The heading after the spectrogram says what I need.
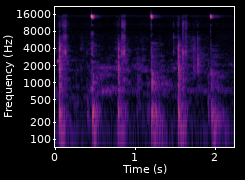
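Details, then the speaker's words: Volkswagen with suspension knocking: sharp metallic clacks, two or three a second, as the brake caliper knocks back and forth in worn guide bushings with excessive play; the bushings need replacing. "Mas vocês vão ver aí o barulho que faz ó a pinça de freio ó ó a f tá com a folga ó entendeu galera essa aqui ó tem que trocar os embuchamentos dela tá com uma folga tremenda"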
